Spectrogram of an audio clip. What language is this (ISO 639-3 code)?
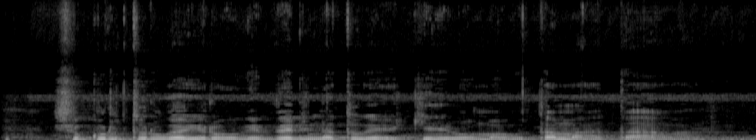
kik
